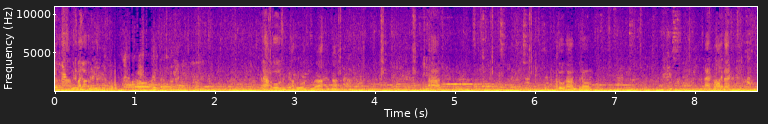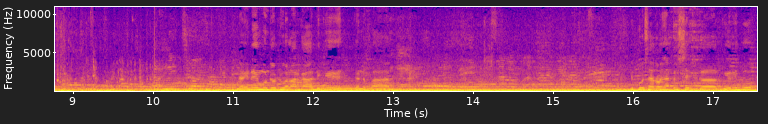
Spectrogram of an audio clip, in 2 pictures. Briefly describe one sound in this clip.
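A crowd of women and men chatter nearby.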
